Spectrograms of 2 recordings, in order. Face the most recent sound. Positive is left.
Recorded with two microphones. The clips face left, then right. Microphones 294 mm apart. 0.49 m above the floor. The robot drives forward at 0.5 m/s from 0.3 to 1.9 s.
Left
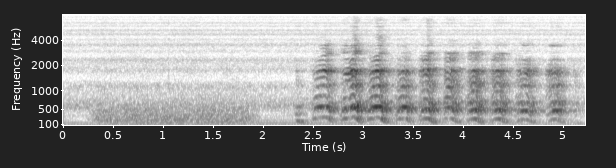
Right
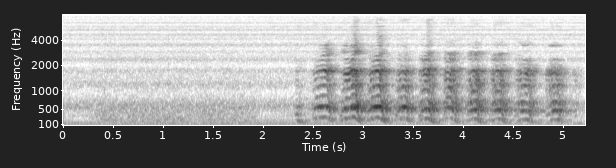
turn(degrees=-10)  # may be behind; listen again after turning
